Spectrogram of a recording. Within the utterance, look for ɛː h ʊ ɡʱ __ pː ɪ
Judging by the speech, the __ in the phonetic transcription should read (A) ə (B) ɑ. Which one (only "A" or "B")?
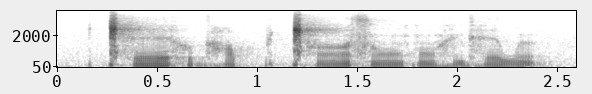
B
